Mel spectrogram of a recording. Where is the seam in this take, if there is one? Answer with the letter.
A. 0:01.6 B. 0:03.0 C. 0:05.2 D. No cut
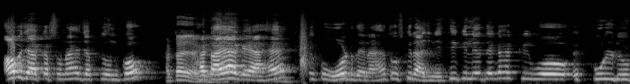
B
